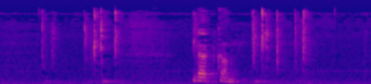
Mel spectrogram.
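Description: Quiet bursts of keystrokes on a computer keyboard while typing into a browser search bar, short clusters of clicks with pauses between them, and a voice speaking over part of the typing.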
